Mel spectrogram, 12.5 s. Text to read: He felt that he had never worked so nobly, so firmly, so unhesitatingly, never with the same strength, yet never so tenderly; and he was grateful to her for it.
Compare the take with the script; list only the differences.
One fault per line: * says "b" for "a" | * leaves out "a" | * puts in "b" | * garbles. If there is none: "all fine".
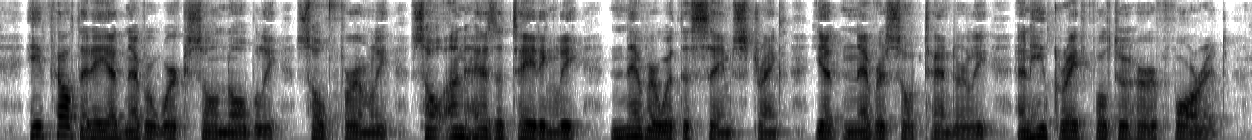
* leaves out "was"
